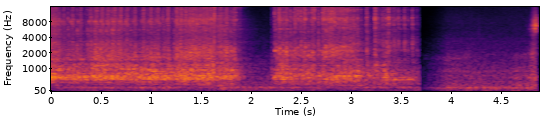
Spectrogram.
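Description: A knitting machine carriage is pushed across a row on a drop-shoulder sweater, giving a steady loud whirring clatter that runs for about two seconds, breaks briefly, resumes, then stops with a short gap before starting again.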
